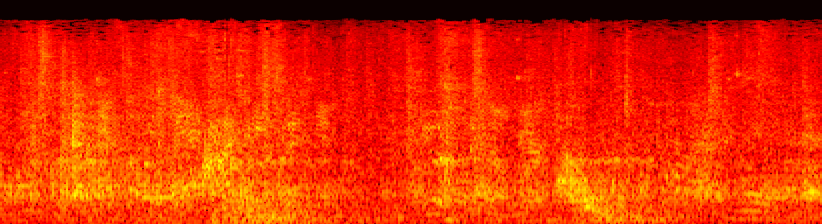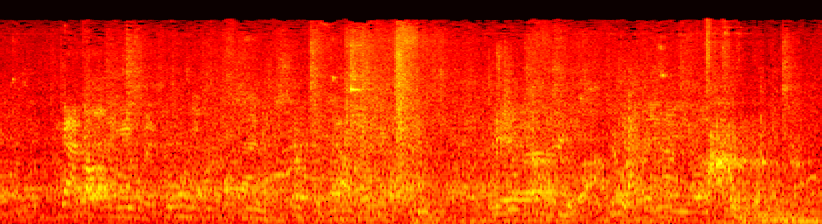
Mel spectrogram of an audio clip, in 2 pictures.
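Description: Bowling balls roll down the lanes and crash into pins.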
